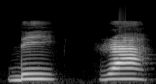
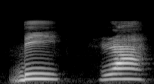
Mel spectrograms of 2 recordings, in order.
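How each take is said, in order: The two takes are said the same way.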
